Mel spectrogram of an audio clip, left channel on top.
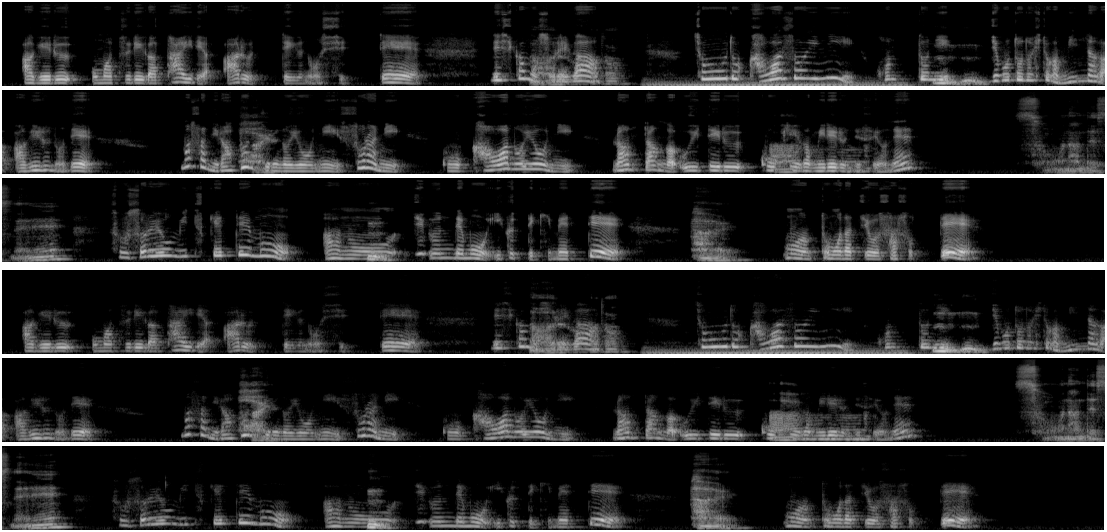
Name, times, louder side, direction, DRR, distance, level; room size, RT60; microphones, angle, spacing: voice 1, 0.2-2.5 2.8-3.4 3.8-4.5 4.9-6.0 6.9-9.5 9.9-11.9 12.8-15.0 15.4-16.7 17.1-20.2 23.2-24.9 25.3-28.3 29.9-31.2 31.4-31.8, left 5 dB, 90° left, 0.4 m, -26 dB
voice 2, 5.3-6.2 9.3-9.8 13.4-13.7 18.7-19.7 21.2-22.7 25.7-26.0 28.9-29.4, right 3 dB, 65° right, 0.7 m, -29 dB
sound 1, 6.4-9.4, equal, 5° right, 0.4 m, -33 dB
3.3 x 2.8 x 4.6 m
head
